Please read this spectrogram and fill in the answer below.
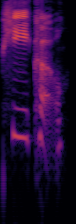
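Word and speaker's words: Picoult: Her last name is definitely pronounced Pico. That's a direct quote from Goodreads Jodi Picou Books Reading Group. – Got it. So her, the L and the T are silent. Picou.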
